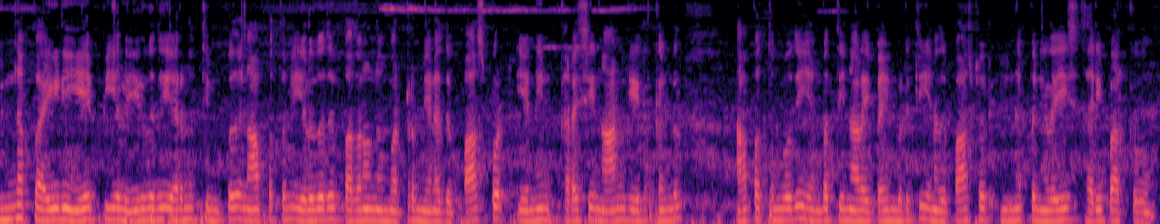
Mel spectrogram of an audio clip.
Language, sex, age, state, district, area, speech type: Tamil, male, 18-30, Tamil Nadu, Perambalur, rural, read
